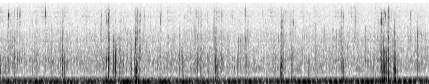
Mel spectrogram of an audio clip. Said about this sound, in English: The sound of the bubbling sugar for the caramel changes when all the water evaporates and the bubbles go from large to small.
